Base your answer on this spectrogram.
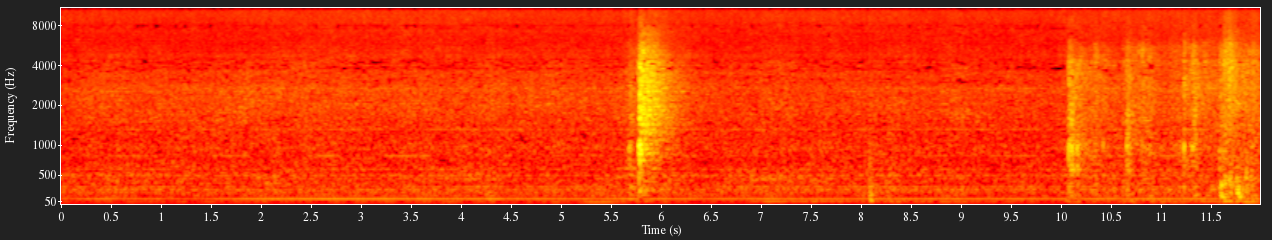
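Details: Constant low indoor hum like an appliance, broken by a few sharp knocks and clicks, with no animal calls.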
